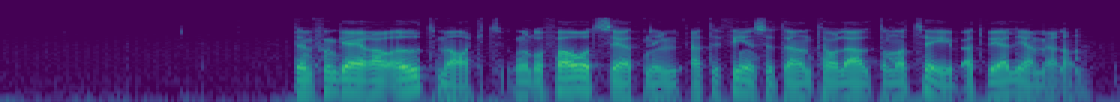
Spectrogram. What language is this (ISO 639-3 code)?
swe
